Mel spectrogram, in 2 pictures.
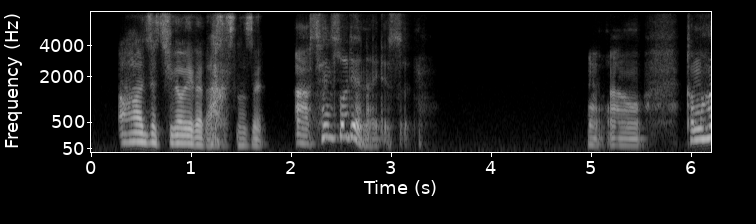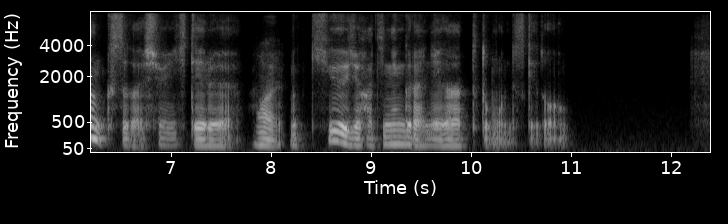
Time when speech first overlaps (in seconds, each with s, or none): none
